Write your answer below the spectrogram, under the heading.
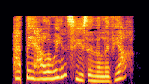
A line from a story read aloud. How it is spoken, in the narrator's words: she called in her childlike voice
